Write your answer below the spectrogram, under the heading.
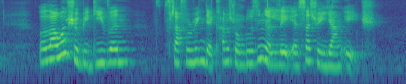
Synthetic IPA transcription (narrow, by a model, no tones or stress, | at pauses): əlawəʃut̚biɡivə̃n | safəɹĩŋdɛt̚kʰãmsfɹɔ̃mluzĩŋəlekɛtsat͡ʃəjãŋed͡ʒ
